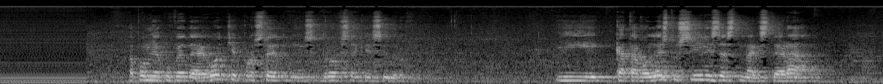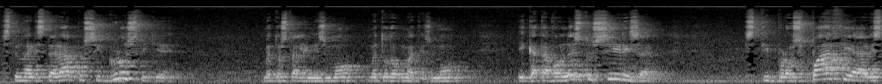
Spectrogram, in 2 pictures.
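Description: A middle-aged man speaks calmly into a microphone, with short pauses.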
